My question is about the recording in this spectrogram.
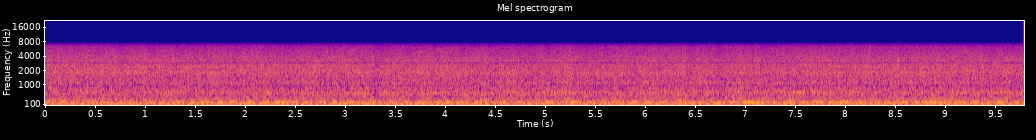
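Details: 1969 Dodge Dart Swinger 340 V8, first start after reinstalling the K-frame, engine and transmission assembly: steady deep rumble at a fast, even idle, no knocks or misses; normal running.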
